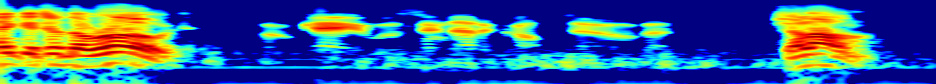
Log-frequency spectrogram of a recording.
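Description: A field radio crackles with short bursts of sound.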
